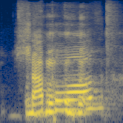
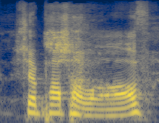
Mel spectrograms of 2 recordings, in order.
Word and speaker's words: Shapovalov: Shapovalov? Shapovalov.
